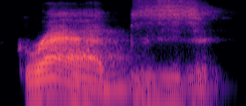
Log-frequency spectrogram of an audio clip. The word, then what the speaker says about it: grabs: Letra B faz vibração, então o plural vai ser grabs. Não é grabs, grabs. Word faz vibração, tá?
